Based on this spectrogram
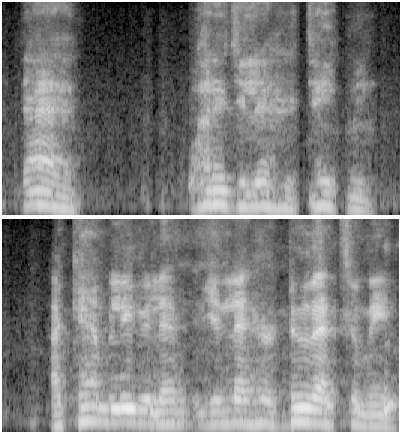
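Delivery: mock crying, tearful, speaking through tears. Retelling the daughter hugging and crying at lunch: imitating a crying daughter. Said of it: "She starts crying".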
